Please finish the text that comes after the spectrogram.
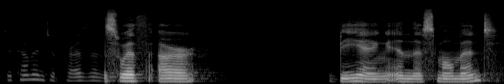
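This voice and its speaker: A woman meditation teacher leading a guided meditation in a gentle, unhurried way, leaving long pauses between short phrases. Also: rumbling low, vocal fry. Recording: long hall reverb.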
